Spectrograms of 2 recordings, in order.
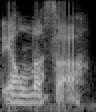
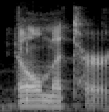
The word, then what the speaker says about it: Ilmater: Not Ilmatha. Nope. Ilmater.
